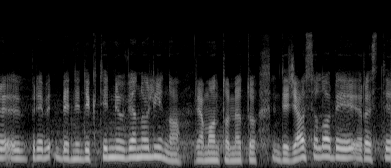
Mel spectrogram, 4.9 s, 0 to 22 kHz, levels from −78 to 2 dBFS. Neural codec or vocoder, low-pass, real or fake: none; 10.8 kHz; real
